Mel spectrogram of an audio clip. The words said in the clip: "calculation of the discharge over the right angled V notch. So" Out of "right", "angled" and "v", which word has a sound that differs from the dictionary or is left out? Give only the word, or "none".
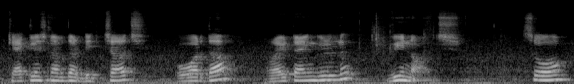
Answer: none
